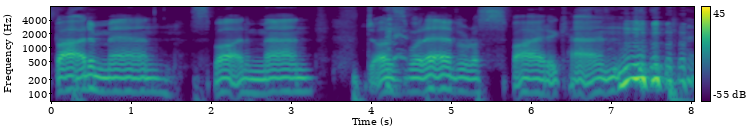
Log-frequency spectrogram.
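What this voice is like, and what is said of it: Sung imitation of a band's singer. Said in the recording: “my impression now of The Cure singing the Spider-Man theme song ... That's not very good.”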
